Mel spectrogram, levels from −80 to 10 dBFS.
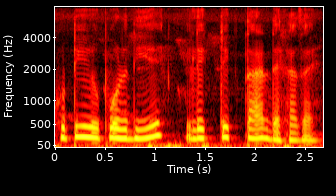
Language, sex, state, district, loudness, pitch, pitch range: Bengali, female, West Bengal, Cooch Behar, -15 LUFS, 200 Hz, 190-215 Hz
